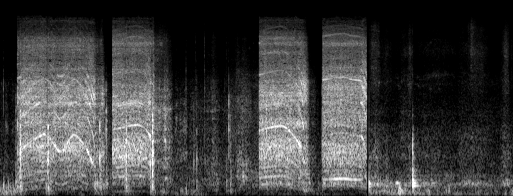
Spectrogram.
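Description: Cordless drill running into a small wooden box in four short bursts, its motor pitch dipping and recovering as the bit loads in the wood. A few light knocks follow near the end.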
